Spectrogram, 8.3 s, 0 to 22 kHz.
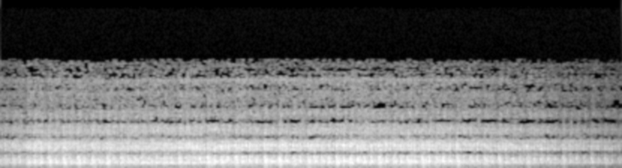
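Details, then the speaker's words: Honda Titan 160 motorcycle with a customer's engine noise complaint, found not to need an engine rebuild: quiet, even single-cylinder idle with steady patter, no top-end rattle or tapping; normal idle. "É isso aí galera Não precisa fazer o motor da moto"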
